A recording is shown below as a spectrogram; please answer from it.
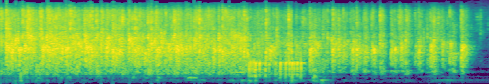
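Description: Audience applauding: a dense patter of many hands clapping that is loudest at the start and thins out toward the end.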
